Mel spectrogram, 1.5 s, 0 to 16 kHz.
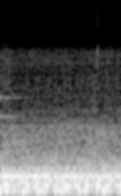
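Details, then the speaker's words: Honda with D16 engine, warmed up about 30 minutes at 33°F, cruising: steady low roar in the cabin that the owner attributes to a bad wheel bearing and plans to fix with a junkyard spindle or new bearing. "So obviously I didn't drive the car much before to notice that it had a bad wheel bearing."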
